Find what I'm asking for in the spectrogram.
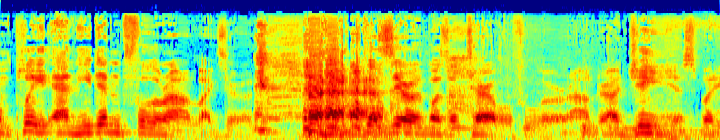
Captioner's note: laughter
